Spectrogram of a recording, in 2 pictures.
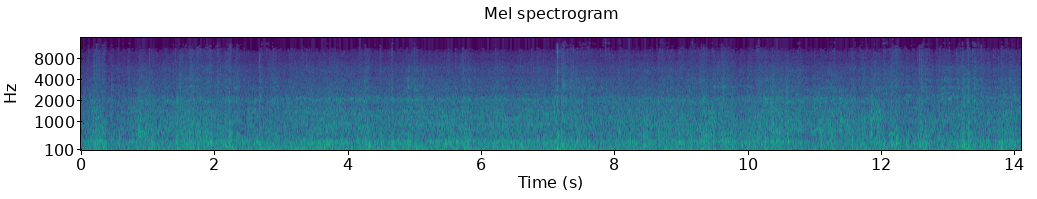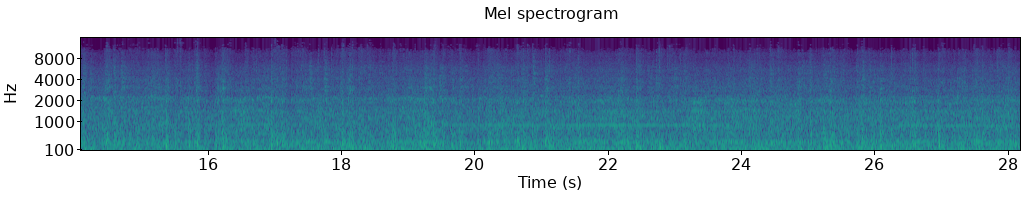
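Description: Kintetsu 1021 series electric train (Hitachi GTO-VVVF) running between stations, heard on board: a steady rumble of wheels on rail, with a faint high whine that comes and goes.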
